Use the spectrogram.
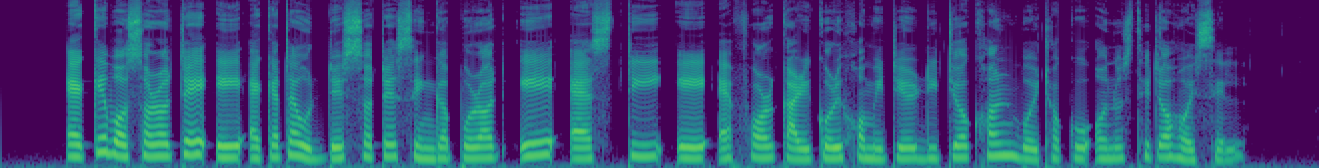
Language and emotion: Assamese, neutral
